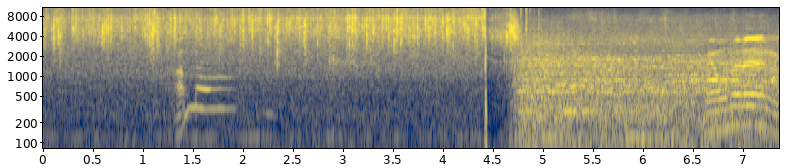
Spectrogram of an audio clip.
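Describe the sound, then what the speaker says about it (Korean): Steady rain falls outside during a rainy day in Japan near a hot spring stay, a broad continuous hiss that swells louder partway through, with a brief voice speaking over it early on. "바깥에서 이렇게 비가 오는데"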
